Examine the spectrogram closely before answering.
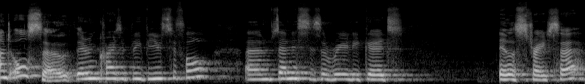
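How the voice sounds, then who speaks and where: A woman with a South Wales accent at a moderate pace. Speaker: historian and museum volunteer. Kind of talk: public talk. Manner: hesitant, with fillers.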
